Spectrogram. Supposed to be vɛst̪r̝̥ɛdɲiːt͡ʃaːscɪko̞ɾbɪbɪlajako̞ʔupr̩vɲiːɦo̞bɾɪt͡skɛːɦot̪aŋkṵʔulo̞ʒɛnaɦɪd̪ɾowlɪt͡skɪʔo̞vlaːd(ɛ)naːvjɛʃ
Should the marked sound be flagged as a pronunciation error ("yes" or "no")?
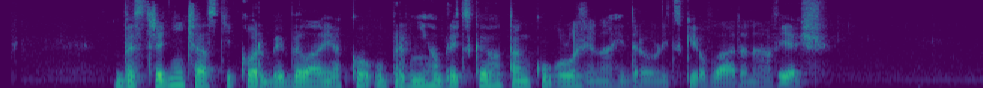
yes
